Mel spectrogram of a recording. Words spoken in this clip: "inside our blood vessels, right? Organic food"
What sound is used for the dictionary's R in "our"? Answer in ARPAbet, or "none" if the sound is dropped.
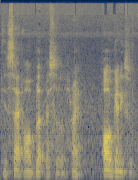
L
